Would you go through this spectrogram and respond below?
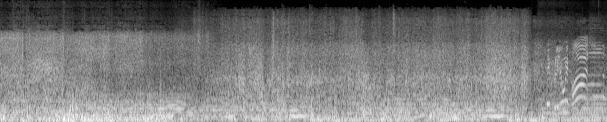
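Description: Tornado winds tearing through Situbondo, a loud, constant roar of wind buffeting the microphone, with people shouting and talking amid the gusts.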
